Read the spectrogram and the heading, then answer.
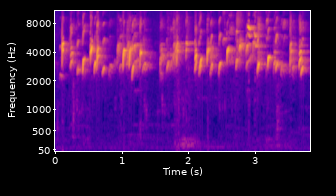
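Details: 'Betbeta' song of the European goldfinch, selected to get pet goldfinches singing: two dense bursts of quick sparkling chirps and trills, with a brief pause at about one and a half seconds.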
